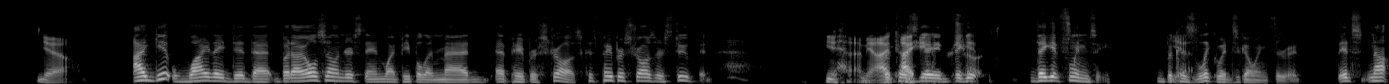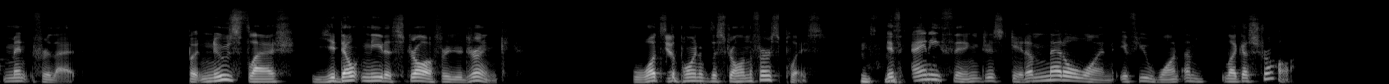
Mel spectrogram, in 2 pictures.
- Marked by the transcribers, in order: other background noise; laughing while speaking: "Yeah"; background speech; tapping; laughing while speaking: "Mhm"
- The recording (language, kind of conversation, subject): English, unstructured, What are some effective ways we can reduce plastic pollution in our daily lives?
- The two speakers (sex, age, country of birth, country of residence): male, 30-34, United States, United States; male, 45-49, United States, United States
